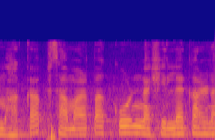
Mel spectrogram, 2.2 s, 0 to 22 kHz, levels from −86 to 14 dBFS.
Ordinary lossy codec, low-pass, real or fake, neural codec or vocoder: none; 7.2 kHz; real; none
